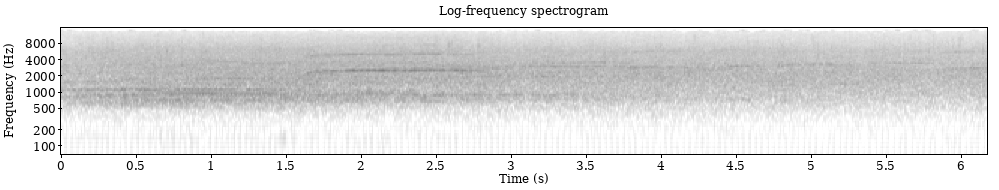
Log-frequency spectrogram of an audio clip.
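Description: Large open-air crowd applauding, swelling about a second in and then slowly dying down.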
